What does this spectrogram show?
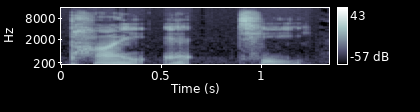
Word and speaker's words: piety: to each by natural Pi T you know there's this um or Pi t two or three syllables depending on your preference 10 two three may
